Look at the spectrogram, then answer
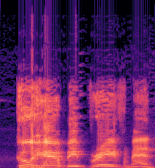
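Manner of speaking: calling out, pitched high. Playing a character in a bar, standing up with a drink, yelling loudly. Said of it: "and I yell rather loudly".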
